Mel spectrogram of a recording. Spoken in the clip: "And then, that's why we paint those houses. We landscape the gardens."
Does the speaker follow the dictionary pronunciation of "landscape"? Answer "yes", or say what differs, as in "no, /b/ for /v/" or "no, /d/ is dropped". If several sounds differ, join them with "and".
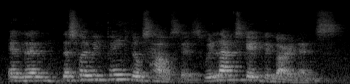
yes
